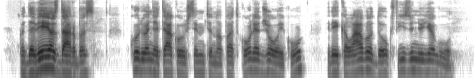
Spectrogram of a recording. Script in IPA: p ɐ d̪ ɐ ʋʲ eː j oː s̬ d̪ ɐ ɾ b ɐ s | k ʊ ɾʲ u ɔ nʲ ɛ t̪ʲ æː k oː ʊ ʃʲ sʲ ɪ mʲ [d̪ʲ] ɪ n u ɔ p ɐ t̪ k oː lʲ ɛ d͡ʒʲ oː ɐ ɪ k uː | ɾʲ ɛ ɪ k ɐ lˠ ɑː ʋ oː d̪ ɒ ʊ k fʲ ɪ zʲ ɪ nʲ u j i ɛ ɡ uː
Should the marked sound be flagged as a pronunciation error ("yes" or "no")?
yes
